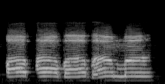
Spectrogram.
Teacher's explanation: अब ये आपकी स्थिति हो गई जीभ की। अब आपके दोनों होठ आपस में मिलेंगे और वर्णों का उच्चारण हो गया।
